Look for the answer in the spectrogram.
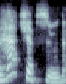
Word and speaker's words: Hatshepsut: But I went to her one day and I said, you know, Anne, there was a big special on Hatshepsut the other night. And she said, who? And I said, Anne, Hatshepsut, the female pharaoh.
